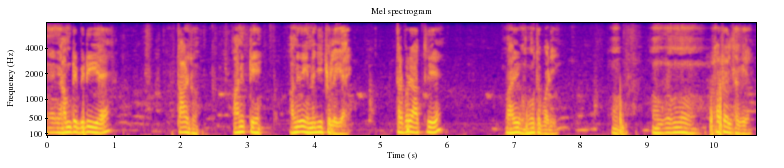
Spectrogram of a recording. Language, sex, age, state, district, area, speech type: Bengali, male, 60+, West Bengal, Darjeeling, rural, spontaneous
